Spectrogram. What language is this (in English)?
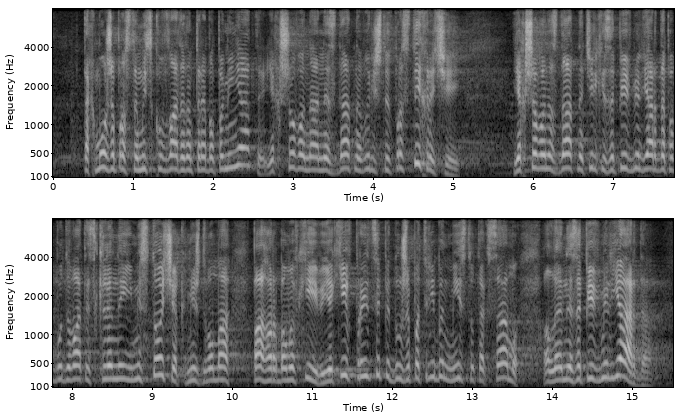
Ukrainian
